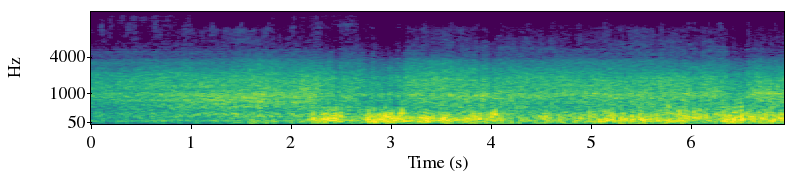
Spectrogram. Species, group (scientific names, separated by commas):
Myopsalta mackinlayi, Cicadidae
